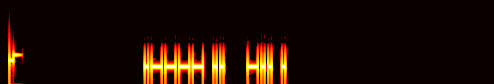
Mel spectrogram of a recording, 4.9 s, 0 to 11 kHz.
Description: Morse code, heard as a keyed tone, about 34 wpm, 700 Hz. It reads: 1I DE
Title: Winter Field Day Exchanges Encore 35wpm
